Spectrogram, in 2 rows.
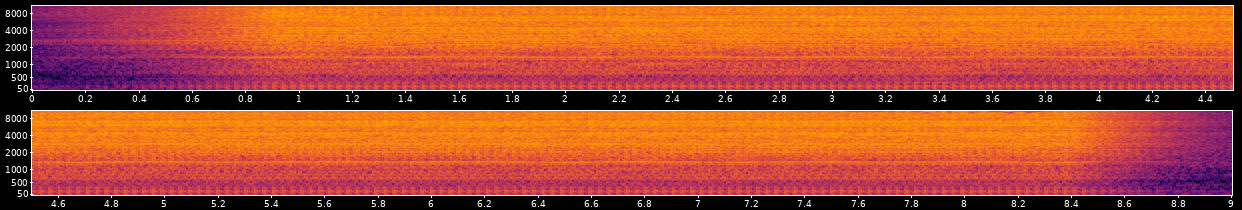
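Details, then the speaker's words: Troy-Bilt/MTD log splitter small engine running: a hard, rattling knock over the drone, growing louder over time, not engine knock but a worn jaw coupling spider (LoveJoy L090/L095) going bad. "All right, so you got to hear the noise. That's the noise I'm referring to, and some people may say that that's kind of a normal noise. But it's actually really not. That coupler is going bad."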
